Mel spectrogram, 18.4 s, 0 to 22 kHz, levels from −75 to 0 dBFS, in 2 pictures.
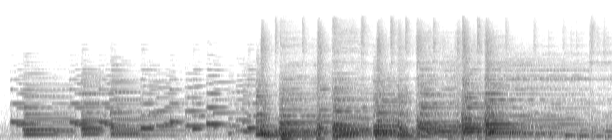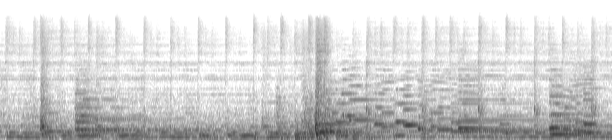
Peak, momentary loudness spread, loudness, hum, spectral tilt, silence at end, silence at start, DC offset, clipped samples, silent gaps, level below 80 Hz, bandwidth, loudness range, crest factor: -6 dBFS; 12 LU; -26 LUFS; none; -7 dB/octave; 0 s; 0.15 s; under 0.1%; under 0.1%; none; -42 dBFS; 14 kHz; 9 LU; 18 dB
